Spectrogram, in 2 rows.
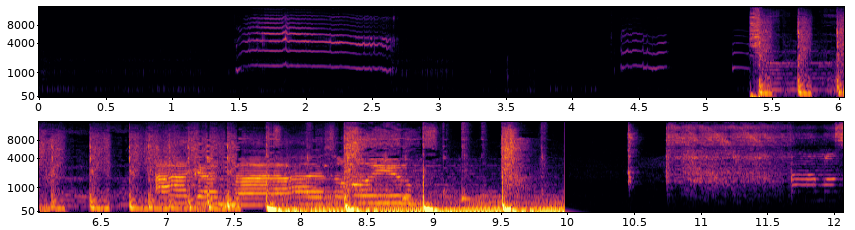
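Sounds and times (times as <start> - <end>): cat meowing: 1.4 - 2.8, 4.3 - 5.4.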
